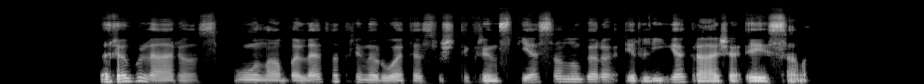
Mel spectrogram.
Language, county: Lithuanian, Vilnius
